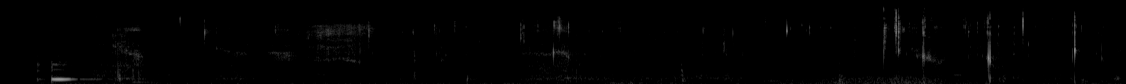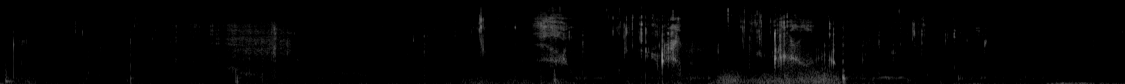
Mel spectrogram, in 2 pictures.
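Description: People eating a meal together make quiet chewing, crunching and smacking sounds that come in many soft, scattered bursts over a long stretch.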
